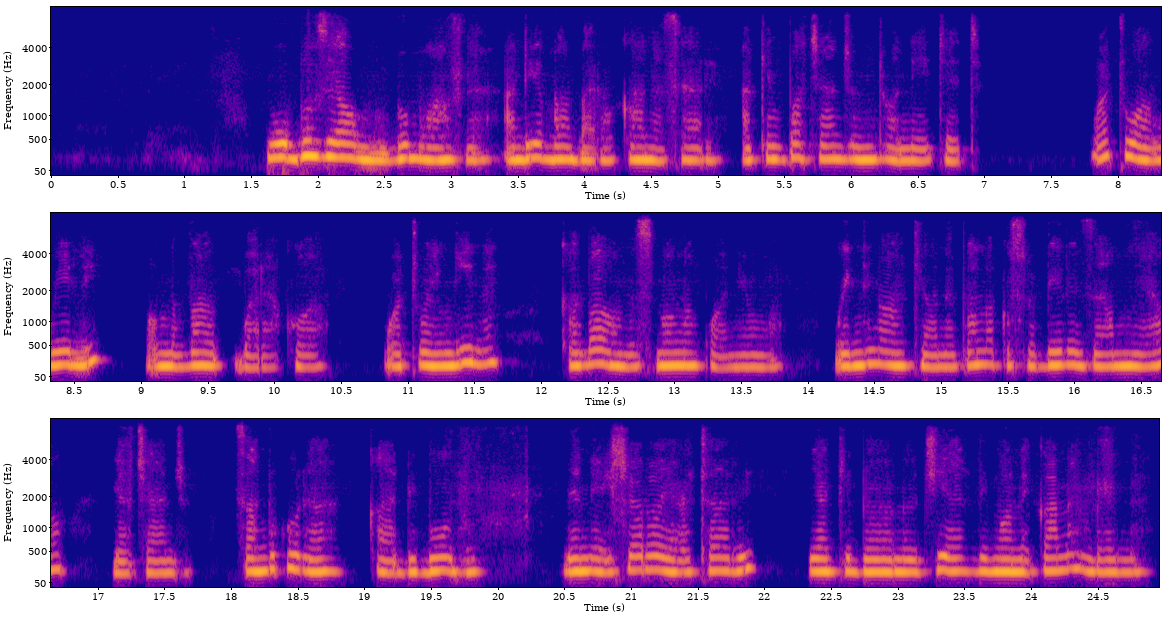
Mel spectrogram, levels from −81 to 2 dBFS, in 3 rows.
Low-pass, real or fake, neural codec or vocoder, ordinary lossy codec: 7.2 kHz; fake; codec, 16 kHz, 1.1 kbps, Voila-Tokenizer; Opus, 32 kbps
